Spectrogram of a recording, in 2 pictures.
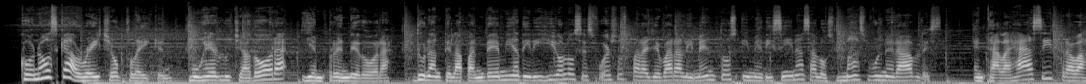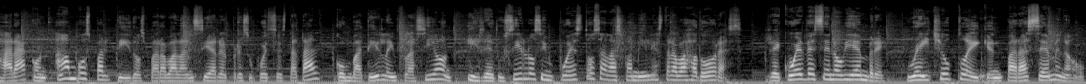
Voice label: Sp Radio

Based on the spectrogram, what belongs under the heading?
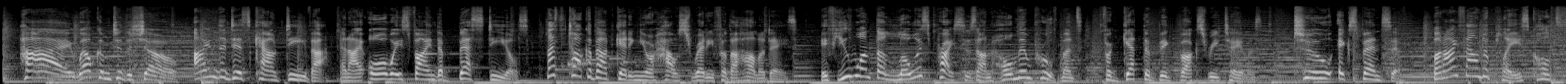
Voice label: RADIO; Seconds Surplus 2018

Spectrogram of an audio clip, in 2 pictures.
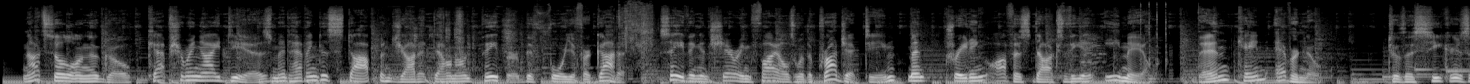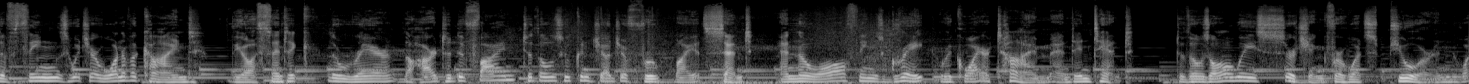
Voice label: Narr

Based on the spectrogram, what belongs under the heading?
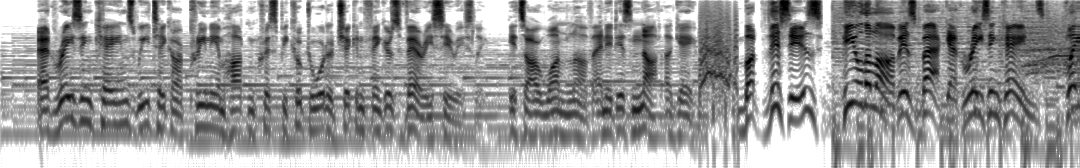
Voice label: Unslated Spot

